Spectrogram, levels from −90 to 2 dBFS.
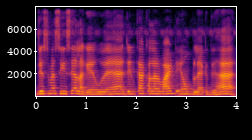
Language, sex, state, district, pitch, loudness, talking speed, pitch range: Hindi, male, Jharkhand, Garhwa, 220 Hz, -18 LUFS, 165 wpm, 200-230 Hz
